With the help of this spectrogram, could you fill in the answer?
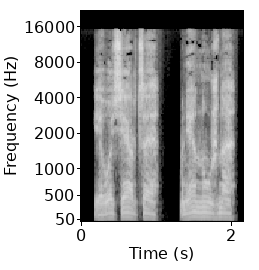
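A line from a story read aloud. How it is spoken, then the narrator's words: Calm, matter-of-fact, savage. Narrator (Russian): произнес дикарь так спокойно, будто бы речь шла не про надругательство над телом его сослуживца, а о чем-то обыденном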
